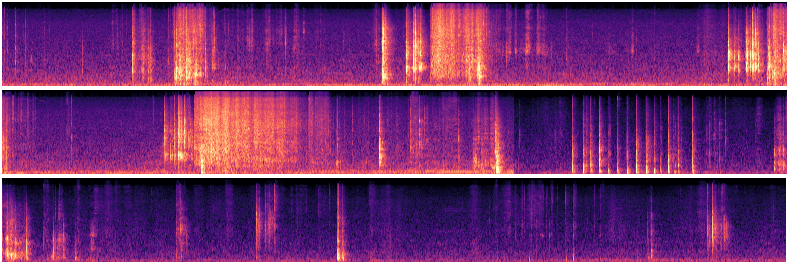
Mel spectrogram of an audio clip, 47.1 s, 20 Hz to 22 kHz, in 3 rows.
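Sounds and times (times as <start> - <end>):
packaging tearing and crinkling: 8.2 - 10.1, 15.0 - 16.4, 19.0 - 22.4.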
